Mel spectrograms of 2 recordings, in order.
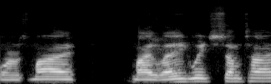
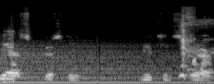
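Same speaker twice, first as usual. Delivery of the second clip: low, soft, gentle mocking tone. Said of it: "You're mocking me".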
